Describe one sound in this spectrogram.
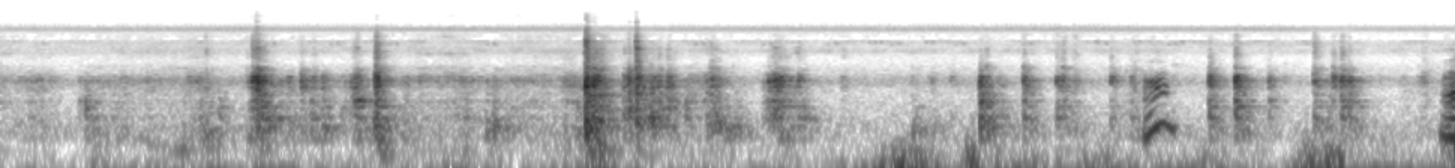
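Metal parts clank and knock.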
